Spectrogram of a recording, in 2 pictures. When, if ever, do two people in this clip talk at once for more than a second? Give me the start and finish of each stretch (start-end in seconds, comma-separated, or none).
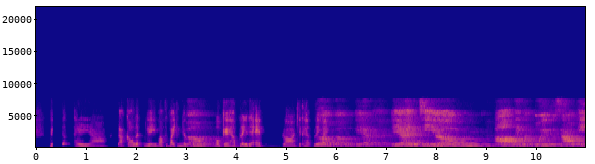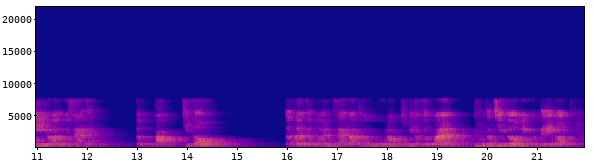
none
